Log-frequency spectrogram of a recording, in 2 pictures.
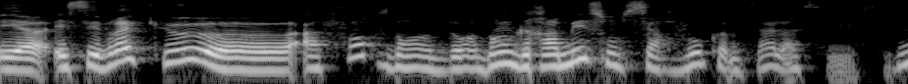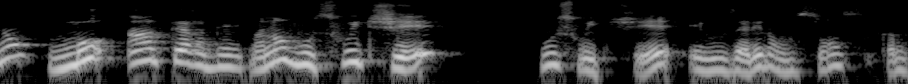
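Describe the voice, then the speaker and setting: A woman's voice has a dark, mellow tone and very wide pitch swings. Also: big swings in loudness. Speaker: life coach. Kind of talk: live video chat with viewers.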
